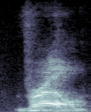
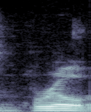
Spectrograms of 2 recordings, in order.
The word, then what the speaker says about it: Vril: Vril, V-R-I-L. Oh, V-R. Okay, I thought it was Brill this whole time.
